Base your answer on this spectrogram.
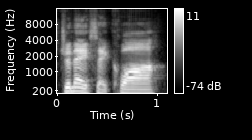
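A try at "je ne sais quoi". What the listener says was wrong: you don't pronounce it like a hard j you pronounce it like je nei se quoi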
